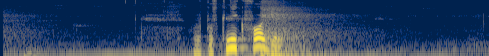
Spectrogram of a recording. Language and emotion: Russian, neutral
